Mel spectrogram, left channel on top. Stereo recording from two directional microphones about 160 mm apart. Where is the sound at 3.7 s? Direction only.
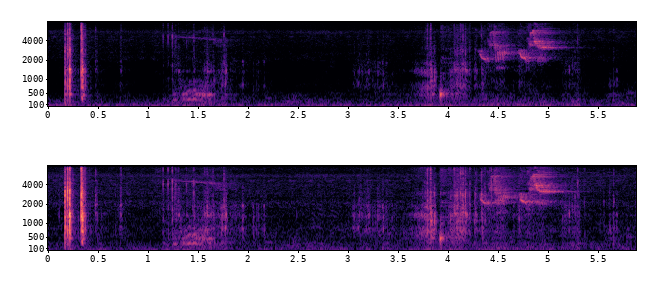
20° right (ahead or behind).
